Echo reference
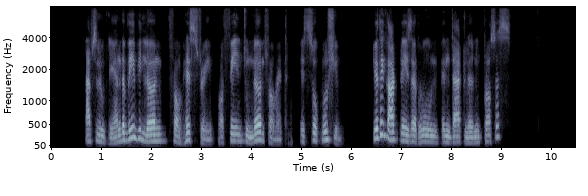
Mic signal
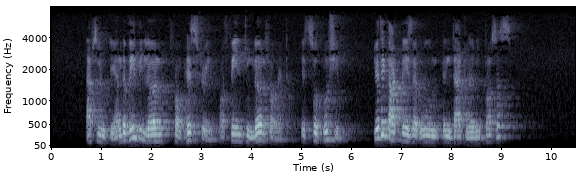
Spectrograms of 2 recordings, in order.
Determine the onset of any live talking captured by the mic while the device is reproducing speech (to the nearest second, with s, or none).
none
